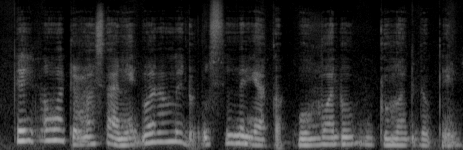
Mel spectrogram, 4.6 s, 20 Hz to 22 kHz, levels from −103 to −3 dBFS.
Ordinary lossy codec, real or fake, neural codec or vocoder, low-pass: none; fake; codec, 44.1 kHz, 1.7 kbps, Pupu-Codec; none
